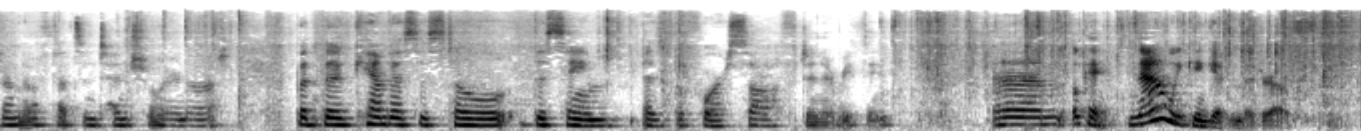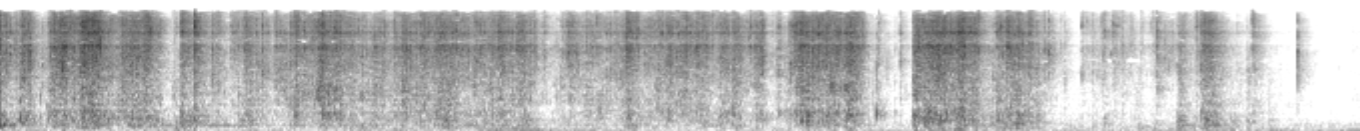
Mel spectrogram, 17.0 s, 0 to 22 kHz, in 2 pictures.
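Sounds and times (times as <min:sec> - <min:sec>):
plastic wrap crinkling: 0:00.0 - 0:04.4, 0:05.0 - 0:17.0.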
